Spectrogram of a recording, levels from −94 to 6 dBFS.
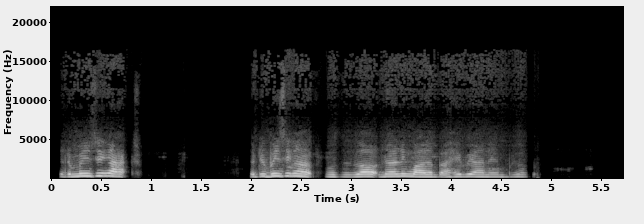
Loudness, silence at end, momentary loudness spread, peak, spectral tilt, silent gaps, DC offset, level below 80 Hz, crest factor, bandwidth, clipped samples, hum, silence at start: -21 LUFS; 0.95 s; 14 LU; -4 dBFS; -5 dB/octave; 0.93-0.97 s, 1.16-1.26 s, 1.38-1.72 s, 1.91-1.99 s; under 0.1%; -74 dBFS; 18 dB; 16.5 kHz; under 0.1%; none; 0.1 s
